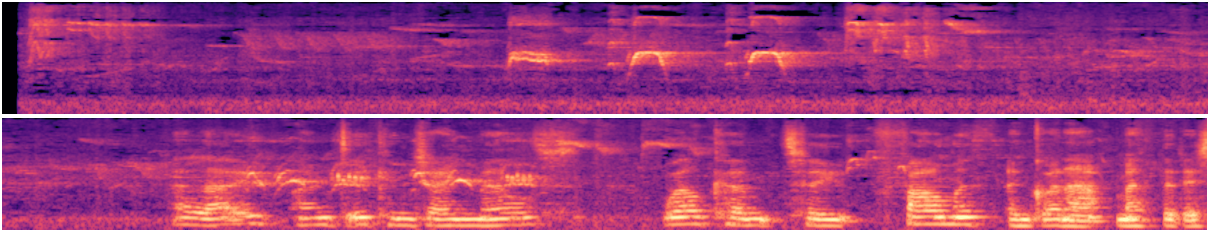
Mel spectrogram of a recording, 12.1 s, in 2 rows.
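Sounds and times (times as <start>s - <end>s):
small birds chirping and trilling: 0.1s - 12.0s
bird whistled notes: 2.5s - 4.8s.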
